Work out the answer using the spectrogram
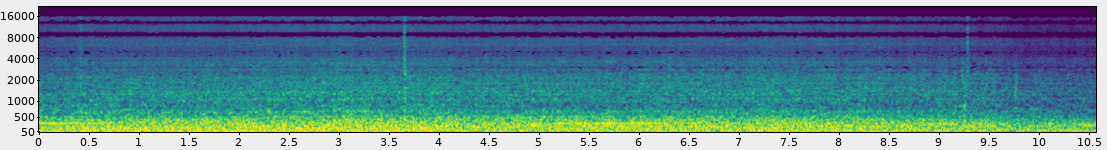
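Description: Porsche Cayman S (987) 3.4-litre flat-six running at speed, heard from inside the cabin along with heavy road and wind noise. The sound gets slightly quieter near the end.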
